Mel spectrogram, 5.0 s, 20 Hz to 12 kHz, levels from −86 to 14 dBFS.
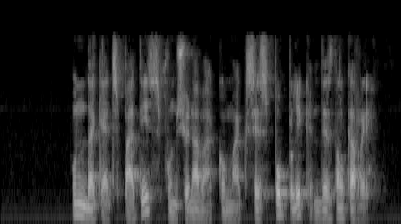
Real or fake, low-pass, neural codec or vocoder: real; 7.2 kHz; none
